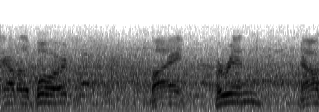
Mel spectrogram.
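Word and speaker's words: Kharin: Sergei Heron, to say the K is silent.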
